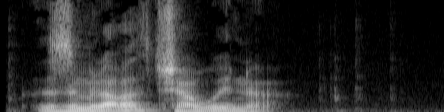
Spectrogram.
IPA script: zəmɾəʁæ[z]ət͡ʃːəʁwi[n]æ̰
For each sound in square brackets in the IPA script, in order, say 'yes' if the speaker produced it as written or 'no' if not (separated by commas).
no, yes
